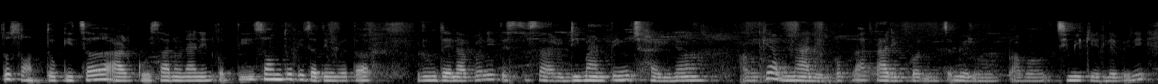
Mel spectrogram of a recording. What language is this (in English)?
Nepali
